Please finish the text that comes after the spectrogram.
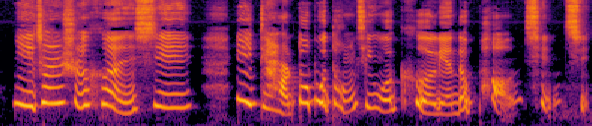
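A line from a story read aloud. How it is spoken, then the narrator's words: Crying. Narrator (Chinese): 大女伯爵听了，立时哭了，说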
